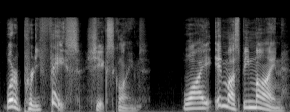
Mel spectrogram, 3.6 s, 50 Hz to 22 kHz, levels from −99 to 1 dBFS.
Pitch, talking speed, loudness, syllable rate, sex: 170 Hz, 180 wpm, -22 LUFS, 4.7 syllables/s, male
